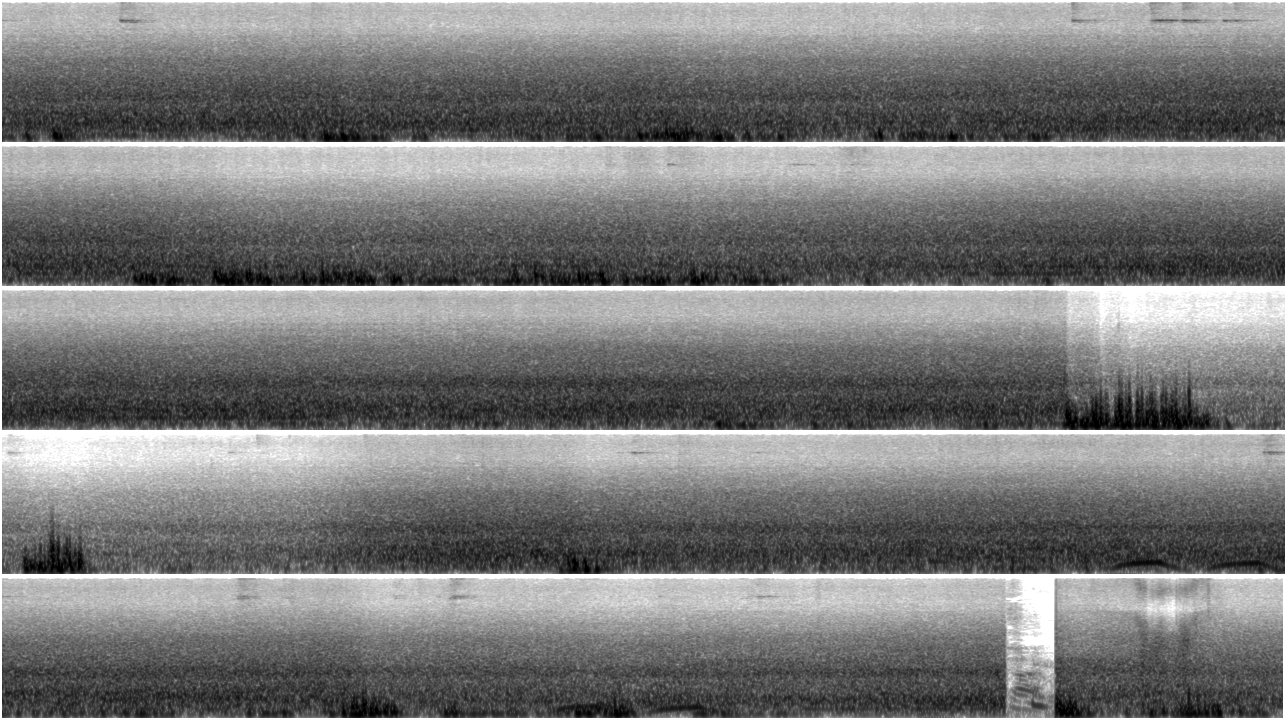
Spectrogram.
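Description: Wind buffeting the microphone outdoors in repeated low gusts over a steady hiss, with the strongest gusts about two-thirds of the way through.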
